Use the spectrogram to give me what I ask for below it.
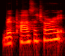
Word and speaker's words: repository: mostly will sound correct the most important thing is to stress the second syllable pause and have that be long and have your first cell will be syllable be short and unstressed the most correct way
